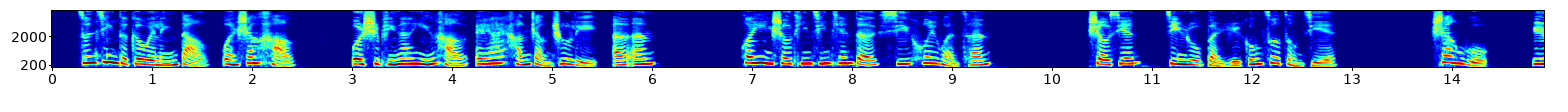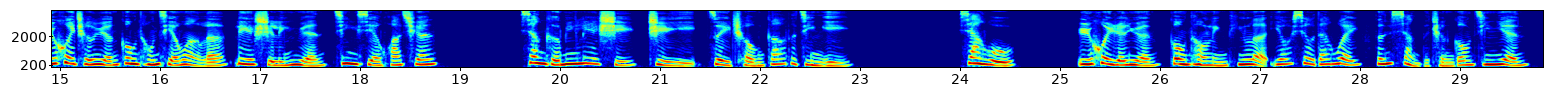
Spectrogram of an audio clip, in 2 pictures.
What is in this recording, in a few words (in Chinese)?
女, 人工智能; 安安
